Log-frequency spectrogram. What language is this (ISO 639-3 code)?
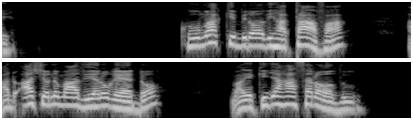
kik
